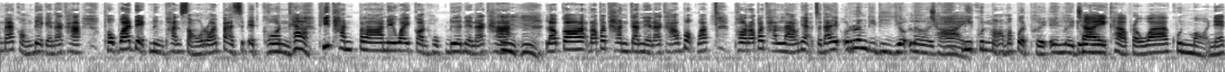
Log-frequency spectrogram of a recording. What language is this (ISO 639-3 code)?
tha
